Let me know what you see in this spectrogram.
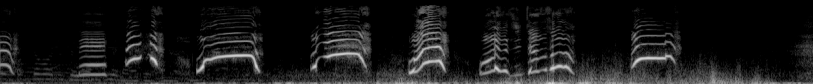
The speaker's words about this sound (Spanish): Pero su trineo, además de deslizarse a toda velocidad, se puso a dar vueltas como una peonza. Al no poder controlar la situación, sin evitarlo comenzó a gritar.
